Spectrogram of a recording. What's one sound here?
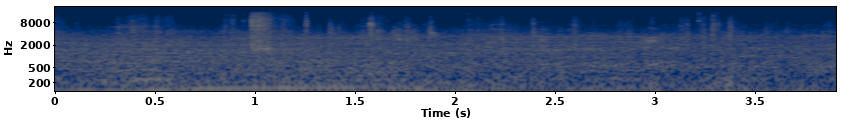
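Footsteps thud on a metal footbridge.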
